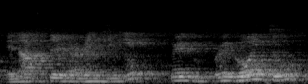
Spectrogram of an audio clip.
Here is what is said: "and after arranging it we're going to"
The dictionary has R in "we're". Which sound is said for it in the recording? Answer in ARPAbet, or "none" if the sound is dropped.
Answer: W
